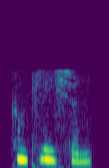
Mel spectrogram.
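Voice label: "completion", English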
